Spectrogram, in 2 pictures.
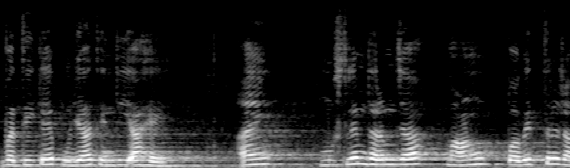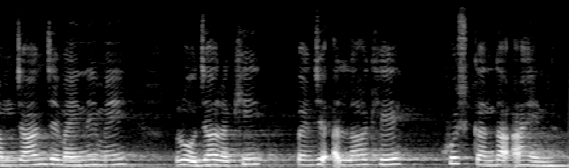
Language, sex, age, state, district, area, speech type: Sindhi, female, 30-45, Rajasthan, Ajmer, urban, spontaneous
